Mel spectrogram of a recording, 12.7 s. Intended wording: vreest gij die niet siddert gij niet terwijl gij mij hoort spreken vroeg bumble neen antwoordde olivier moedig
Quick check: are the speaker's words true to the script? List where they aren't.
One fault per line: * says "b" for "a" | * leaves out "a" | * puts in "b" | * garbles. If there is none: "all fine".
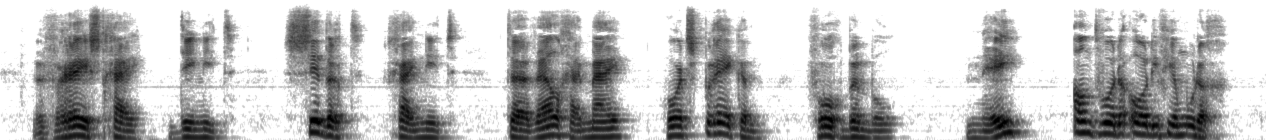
all fine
